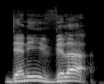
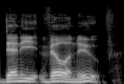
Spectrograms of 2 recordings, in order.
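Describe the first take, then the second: First: The surname's final letters are left silent. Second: The surname's final letters are fully sounded. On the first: The speaker calls it right. "all those extra letters at the end there, you apparently don't pronounce them" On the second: The speaker calls it wrong. "his name isn't pronounced Denny Villeneuve"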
